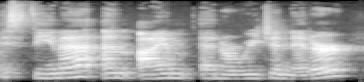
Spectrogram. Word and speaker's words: Stine: Well, my name is not really Stine Strikkepine, but my name Stina rhymes with the Norwegian word for headache.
